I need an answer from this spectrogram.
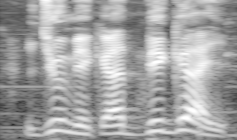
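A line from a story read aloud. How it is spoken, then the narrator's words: Stunned shout. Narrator (Russian): крикнул он, по-прежнему ошеломленно стоящий Миури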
